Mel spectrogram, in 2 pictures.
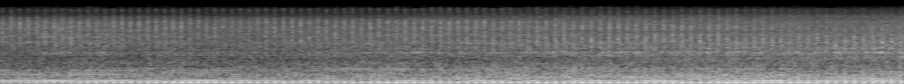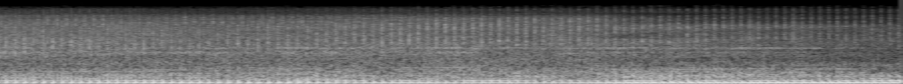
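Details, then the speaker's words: Lawn mower that ran worse than before, after new NGK copper spark plug and carburetor/intake cleaner spray, smoking at first start: steady even single-cylinder putter, no misses or surging; starts and runs much better, normal running. "yep it definitely started better and it definitely runs a lot better now"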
